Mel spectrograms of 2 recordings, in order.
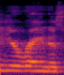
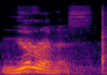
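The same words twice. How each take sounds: First: "Uranus" said as your-AY-nus; long AY in the middle of "Uranus"; giggle-prone pronunciation. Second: "Uranus" said as YUR-uh-nus; lower, falling "Uranus" with no AY sound; careful alternative pronunciation. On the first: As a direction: stress the second syllable of "Uranus", like "your anus". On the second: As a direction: stress the first syllable of "Uranus", weak middle vowel. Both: Shown as a demonstration. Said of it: "cannot say Uranus without laughing".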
